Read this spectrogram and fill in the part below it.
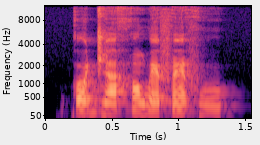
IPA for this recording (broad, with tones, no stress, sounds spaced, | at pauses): k ɔ˦ d͡ʒ ã˧ h ɔ̃˦ w ɛ˧ f ɛ̃˦ f u˧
